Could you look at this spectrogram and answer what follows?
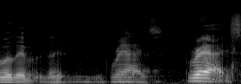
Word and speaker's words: reais: It was the No, what is the name of the Reais. reais. It's Spell- the currency. spell that, It- yeah.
